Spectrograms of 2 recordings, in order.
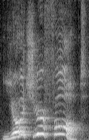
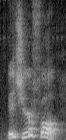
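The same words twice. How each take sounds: First: Mock blame. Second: Said in the usual way. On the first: Blaming mock outburst.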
